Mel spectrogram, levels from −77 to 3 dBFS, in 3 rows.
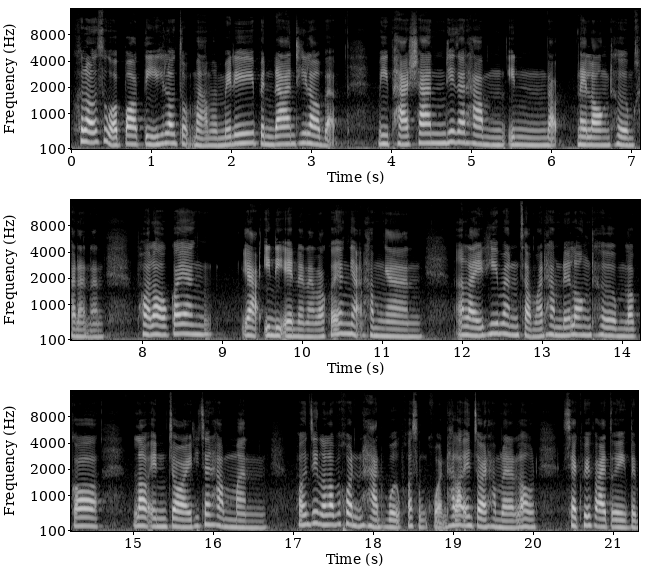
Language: Thai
